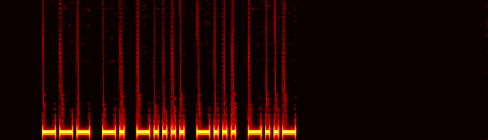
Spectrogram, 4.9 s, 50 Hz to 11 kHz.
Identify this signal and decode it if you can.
Morse code, heard as a keyed tone, about 28 wpm, 700 Hz. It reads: ON6BX
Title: DXCC-100 Call Signs - 5 Characters - 28wpm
